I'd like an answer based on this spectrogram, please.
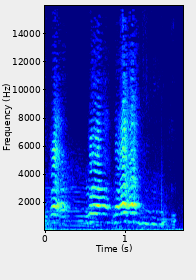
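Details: Black Bengal goats at a village goat farm in Bihar, India. Three short, quavering, nasal bleats follow one another within about a second and a half.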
